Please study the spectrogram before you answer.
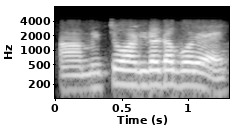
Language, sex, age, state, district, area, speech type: Goan Konkani, female, 45-60, Goa, Murmgao, urban, conversation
